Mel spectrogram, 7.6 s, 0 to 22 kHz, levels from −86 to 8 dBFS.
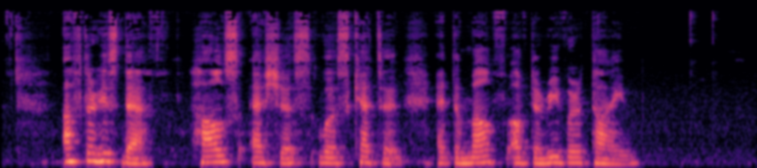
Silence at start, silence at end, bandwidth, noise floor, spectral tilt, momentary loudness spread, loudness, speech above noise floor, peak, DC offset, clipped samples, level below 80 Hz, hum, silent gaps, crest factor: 0.15 s; 1.15 s; 17 kHz; -54 dBFS; -4.5 dB/octave; 14 LU; -21 LUFS; 33 dB; -2 dBFS; under 0.1%; under 0.1%; -58 dBFS; none; none; 20 dB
